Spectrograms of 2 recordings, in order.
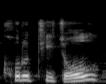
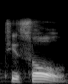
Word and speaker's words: cortisol: 음 , 스트레스 호르몬인 코르티솔 의 경우 "cortisol" 과 "corsol " 둘 다 발음 이 맞습니다 .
